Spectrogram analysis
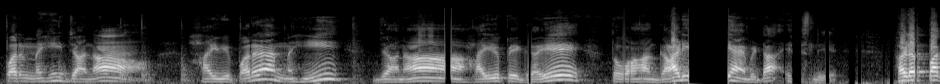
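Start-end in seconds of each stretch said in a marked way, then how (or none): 0.1-1.4 slow warning. Shown as a demonstration. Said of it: "ध्यान रखना". 1.9-4.4 highway पर नहीं जाना spelled out slowly, each word weighed; slow drilled warning. Shown as a demonstration. Teacher warns the class off the highway, slow and low. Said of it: "ध्यान रखना". 4.5-5.7 slow warning. Shown as a demonstration. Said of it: "ध्यान रखना".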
